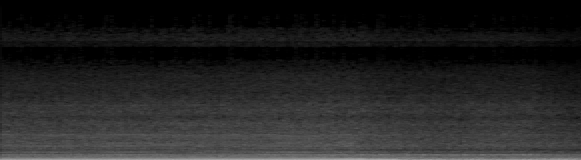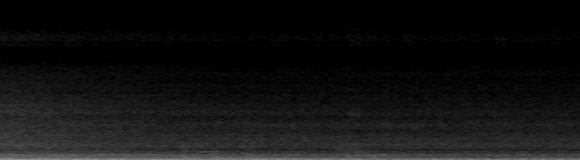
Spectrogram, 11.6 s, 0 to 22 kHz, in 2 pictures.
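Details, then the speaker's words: 2016 Ram 1500 5.7 Hemi V8 with a cylinder #3 misfire persisting after all plugs and coils were replaced; drones steadily at high idle then drops to a rough, uneven run, missing around 2500 rpm but not under load. "not missing under a load now but it seems like it's missing a high idle yeah it's missing it high idle but not under a load not high idle but high RPMs so at like 2500 it starts missing"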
